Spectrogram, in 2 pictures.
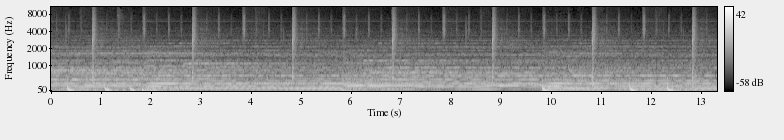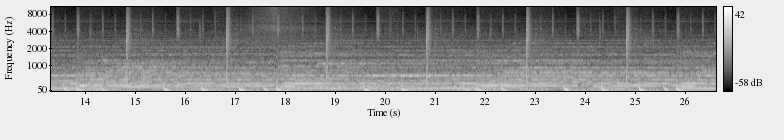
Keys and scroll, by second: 6.3 ctrl+z, 7.1 z, 13.6 z, 16.9 z.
